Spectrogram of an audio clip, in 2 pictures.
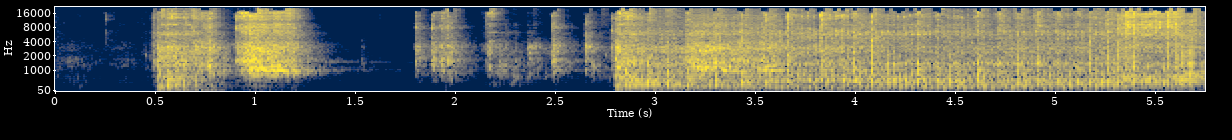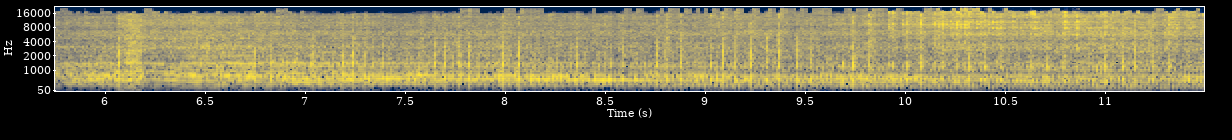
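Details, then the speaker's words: McCulloch Super Pro 70 chainsaw on the bench in warm shop (about 20°C): fires and runs with revs wandering up and down, never settling; suspected intake air leak, stumbled when intake boot sprayed, owner also suspects decompression valve leaking. "wow you guys hear how it's kind of all over the place i almost wonder if this peacock's leaking"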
